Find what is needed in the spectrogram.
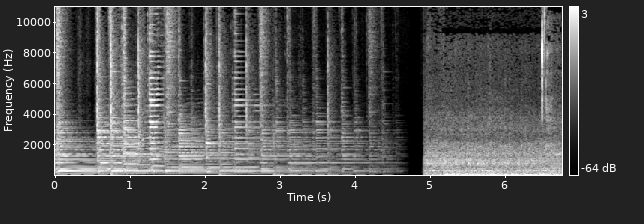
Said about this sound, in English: So I am obviously driving because that's when I talk to you.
